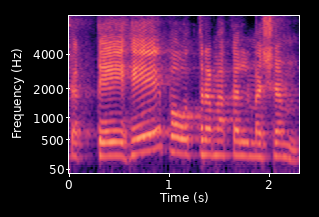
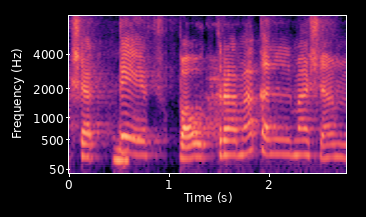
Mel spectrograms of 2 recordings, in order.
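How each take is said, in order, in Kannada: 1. ವಿಸರ್ಗವನ್ನು ಪೂರ್ಣ ಹೆಚ್ಚುವರಿ ಉಚ್ಚಾರಾಂಶವಾಗಿ ಉಚ್ಚರಿಸಲಾಗುತ್ತದೆ. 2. ವಿಸರ್ಗವು ಹಗುರವಾದ ಉಸಿರು; ಅದು ಮುಂದಿನ ಪದದೊಂದಿಗೆ ಸೇರಿಹೋಗುತ್ತದೆ. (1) "ಆ ಏ ಹೇ ಅಂತ ಹೋದ್ರೆ ಛಂದಸ್ಸು ಮೀರಿ ಹೊರಟೋಗುತ್ತೆ" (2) "ಫ್ ಅನ್ನೋದು ಅಲ್ಲಿ ಸೌಂಡ್ ಬರ್ಬೇಕು ಬಾಯಲ್ಲಿ"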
